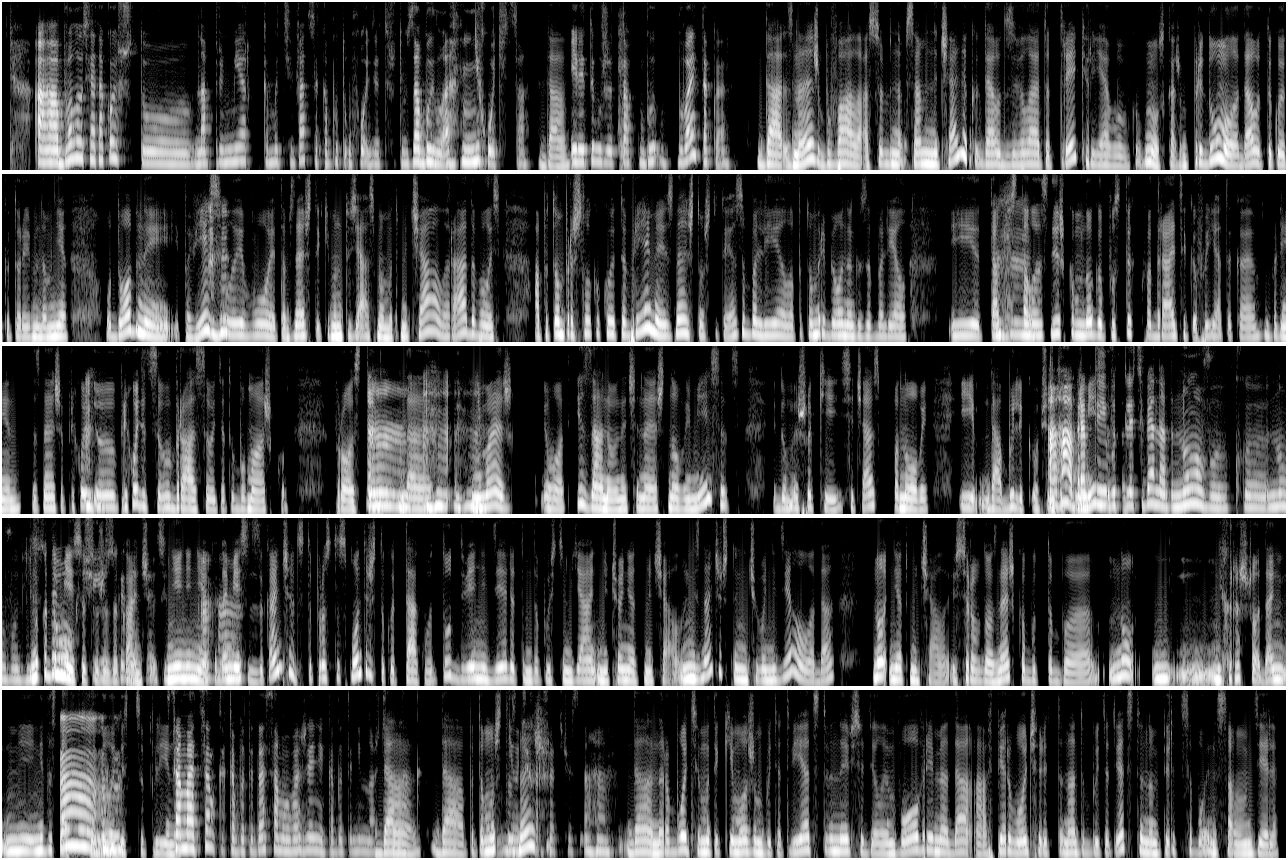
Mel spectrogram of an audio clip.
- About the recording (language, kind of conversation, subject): Russian, podcast, Какие маленькие шаги помогают тебе расти каждый день?
- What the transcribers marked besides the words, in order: laughing while speaking: "не хочется?"; tapping; laughing while speaking: "там стало"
